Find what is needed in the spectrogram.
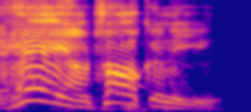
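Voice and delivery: high, loud demanding shout. Acted. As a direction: shout to get their attention. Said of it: "raise his voice and say".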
